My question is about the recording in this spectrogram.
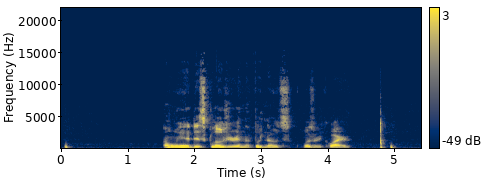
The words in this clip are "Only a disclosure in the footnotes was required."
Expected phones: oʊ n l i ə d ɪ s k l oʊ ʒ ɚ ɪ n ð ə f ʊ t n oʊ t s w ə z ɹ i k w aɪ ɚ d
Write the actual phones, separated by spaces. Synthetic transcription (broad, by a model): oʊ n l i ə d ɪ s k l oʊ ʒ ɚ ɪ n ð ə f ʊ t n oʊ t s w ə z ɹ i k w aɪ ɚ d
